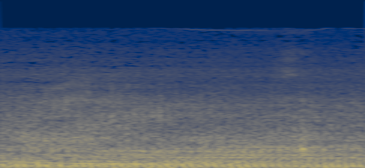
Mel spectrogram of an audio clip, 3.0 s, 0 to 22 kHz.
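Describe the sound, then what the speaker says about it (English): An aircraft passes overhead in the video game Far Cry 5, a dense low engine drone that stays loud and steady throughout with no voices. "There's a plane that just flew over my head here."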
